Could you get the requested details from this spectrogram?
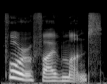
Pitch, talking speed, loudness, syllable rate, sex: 195 Hz, 225 wpm, -17 LUFS, 4.2 syllables/s, female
